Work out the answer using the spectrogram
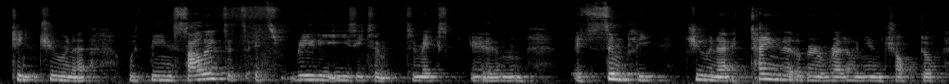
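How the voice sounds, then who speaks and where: A woman with a croaky voice from being unwell, chatting to camera in a homely, rambling way with frequent restarts. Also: fairly low pitch, darkish tone. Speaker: vlogger. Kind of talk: casual chat to camera. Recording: echoey room.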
